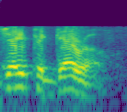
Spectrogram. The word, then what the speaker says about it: Peguero: You're saying it not as bad. I've heard worse, trust me. It's Jay Peguero.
